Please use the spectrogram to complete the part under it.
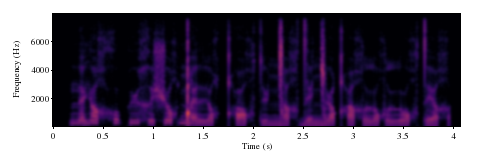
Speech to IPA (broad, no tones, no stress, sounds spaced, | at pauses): n ɛ j ə χ x o k y x ɘ ʃ y χ ŋ͡ǃ ɛ r y χ qʰ o χ t y ŋ͡ǀ ɛ χ d e ŋ͡ǀ y qʰ e χ lː u χ lː u χ t e χ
